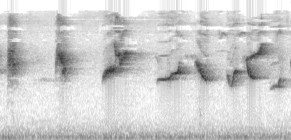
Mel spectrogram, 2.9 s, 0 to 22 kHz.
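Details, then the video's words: Greater green leafbird song: a run of bright, slurred whistles and chirps, some dropping and some rising in pitch, delivered in quick clusters with short pauses, loud and clear over a quiet background. "Greater Green Leafbird (Bird Singing 74)"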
